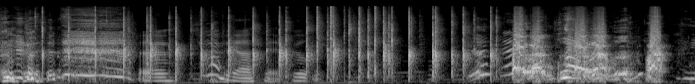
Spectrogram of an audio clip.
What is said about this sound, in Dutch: En gaat Jérôme mee? Tuurlijk, die hoort erbij. Die blaft als mensen klappen, dus dat is dan heel feestelijk.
